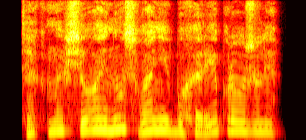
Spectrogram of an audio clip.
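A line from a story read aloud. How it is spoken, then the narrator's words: Sad, smiling. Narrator (Russian): грустно улыбнулась она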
